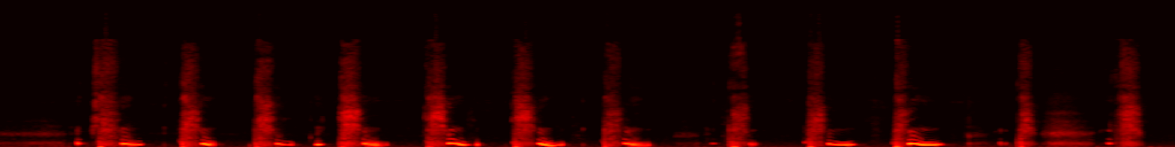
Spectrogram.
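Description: About a dozen quick sneezes in rapid succession, each a sharp burst with a voiced tail: a sneezing fit.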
